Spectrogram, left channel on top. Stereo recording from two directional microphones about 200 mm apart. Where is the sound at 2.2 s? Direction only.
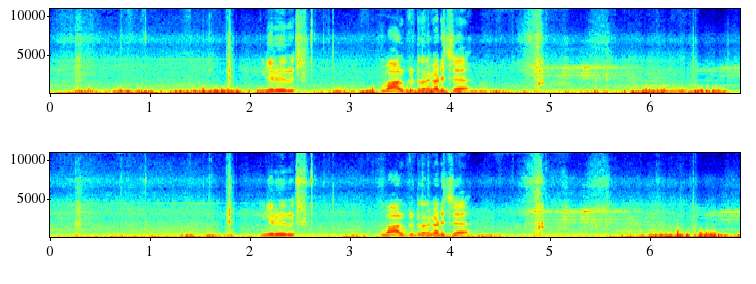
25° left (ahead or behind).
